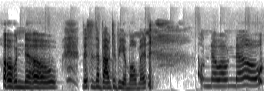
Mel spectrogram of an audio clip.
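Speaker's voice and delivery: loud laughing Oh no cries; dreading the ducks being revealed, laughing; laughing mock panic. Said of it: "I was like".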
